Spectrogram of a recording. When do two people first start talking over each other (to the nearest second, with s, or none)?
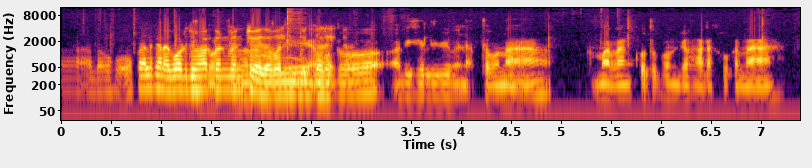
1 s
